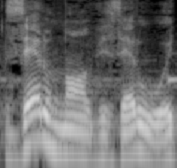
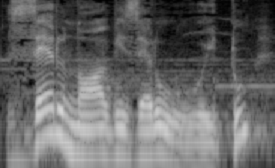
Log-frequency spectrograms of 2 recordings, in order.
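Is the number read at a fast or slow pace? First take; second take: fast; slow. First: The number is read at a normal, quicker pace. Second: The number is read slowly and deliberately.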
